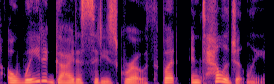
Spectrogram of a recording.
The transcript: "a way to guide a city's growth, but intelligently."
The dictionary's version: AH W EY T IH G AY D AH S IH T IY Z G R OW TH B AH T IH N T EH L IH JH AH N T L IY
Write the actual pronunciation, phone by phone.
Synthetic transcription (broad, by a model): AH W EY T IH G AY D AH S IH T IY Z G R OW TH B AH T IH N T EH L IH JH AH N T L IY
